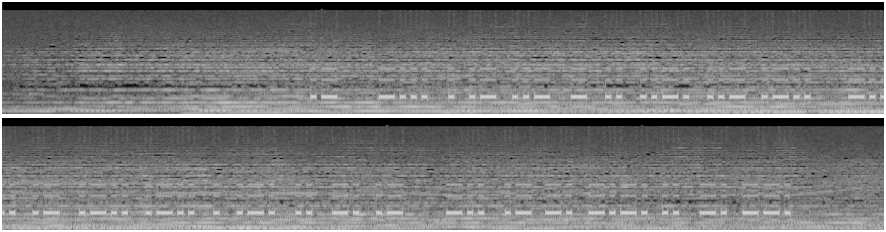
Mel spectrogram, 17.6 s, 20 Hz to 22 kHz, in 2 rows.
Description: Morse code, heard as a keyed tone, hand-sent with a paddle, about 22 wpm, 640 Hz. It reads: A BEAUTIFUL BALLERINA DANCING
